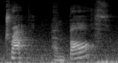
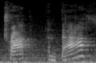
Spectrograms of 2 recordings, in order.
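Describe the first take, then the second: First: It is spoken in an Australian accent. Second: It is spoken in an American accent. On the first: "So Australians will say" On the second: "Americans will say"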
